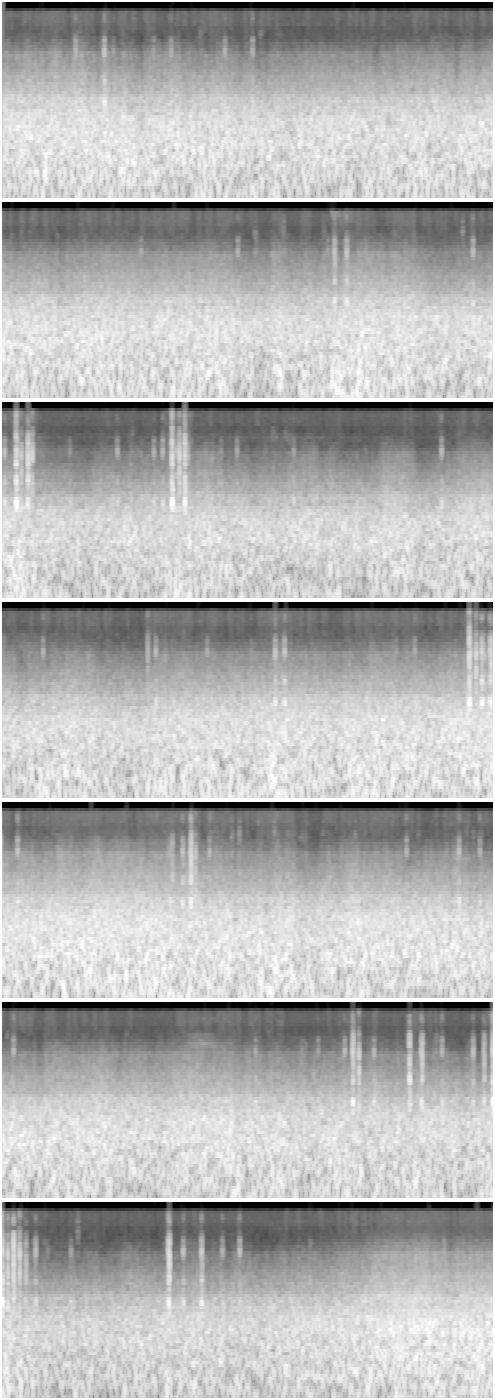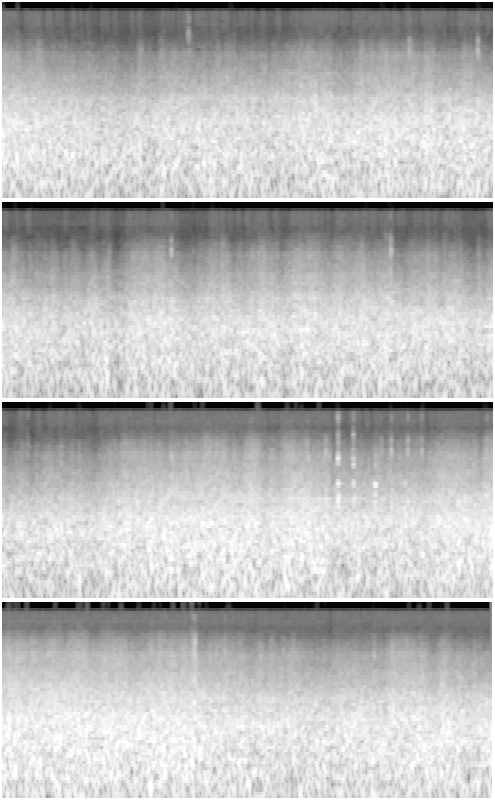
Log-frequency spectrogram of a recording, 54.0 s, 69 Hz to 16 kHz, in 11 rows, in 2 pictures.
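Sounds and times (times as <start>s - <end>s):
bike clicks and ticks: 0.0s - 54.0s
wind buffeting microphone: 0.0s - 54.0s.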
